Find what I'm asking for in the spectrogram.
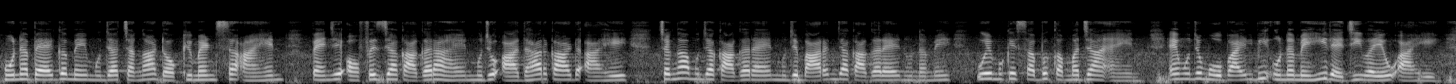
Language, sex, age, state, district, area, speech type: Sindhi, female, 30-45, Madhya Pradesh, Katni, urban, spontaneous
